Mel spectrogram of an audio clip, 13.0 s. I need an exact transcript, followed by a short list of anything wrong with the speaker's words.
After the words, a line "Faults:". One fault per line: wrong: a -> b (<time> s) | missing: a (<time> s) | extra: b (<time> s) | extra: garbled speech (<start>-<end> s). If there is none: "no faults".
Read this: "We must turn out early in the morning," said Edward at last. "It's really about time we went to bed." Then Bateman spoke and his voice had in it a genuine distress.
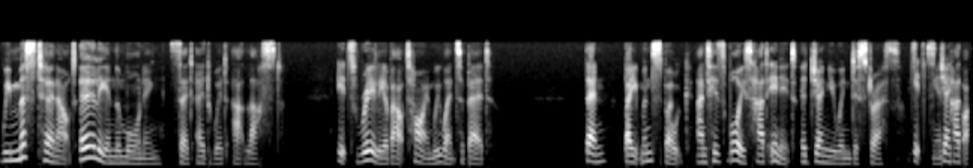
"We must turn out early in the morning," said Edward at last. "It's really about time we went to bed." Then Bateman spoke and his voice had in it a genuine distress. [garbled]
Faults:
extra: garbled speech (12.1-12.9 s)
